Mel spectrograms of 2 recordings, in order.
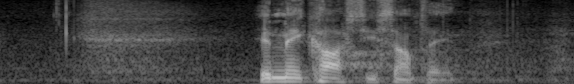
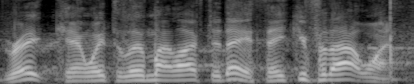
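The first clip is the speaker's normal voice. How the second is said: sarcastic; 5 semitones higher, 4 dB louder, faster than usual. Pretend.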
